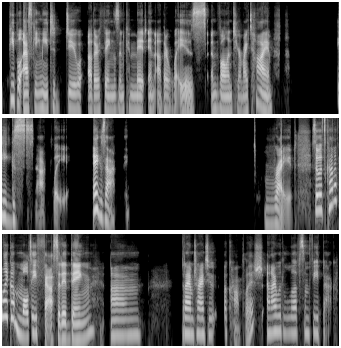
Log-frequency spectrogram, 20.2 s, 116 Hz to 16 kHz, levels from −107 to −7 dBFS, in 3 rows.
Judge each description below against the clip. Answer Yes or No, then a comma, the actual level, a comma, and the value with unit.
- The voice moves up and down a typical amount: No, wide, 6.3 semitones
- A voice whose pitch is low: No, high, 190 Hz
